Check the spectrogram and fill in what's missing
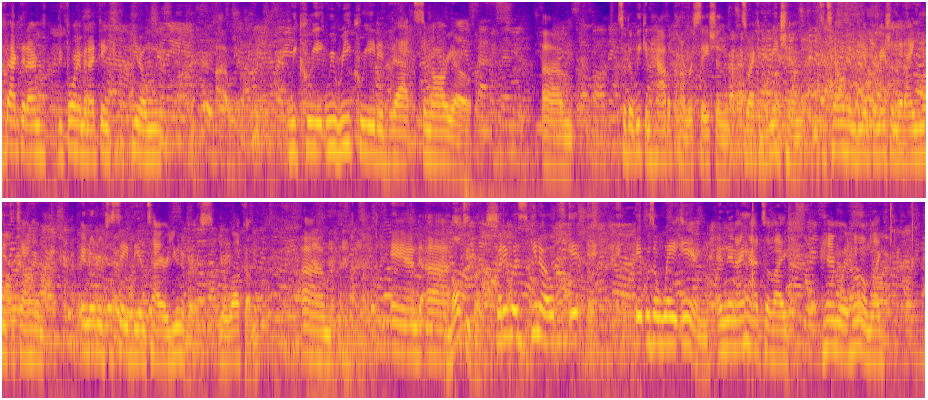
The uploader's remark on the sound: Taped at Madison Square Garden during New York Comic Con.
